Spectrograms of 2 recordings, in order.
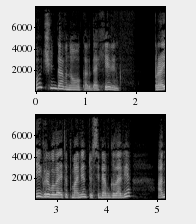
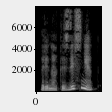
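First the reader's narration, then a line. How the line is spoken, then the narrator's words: Soft. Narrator (Russian): мягко сказал Фрэнк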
